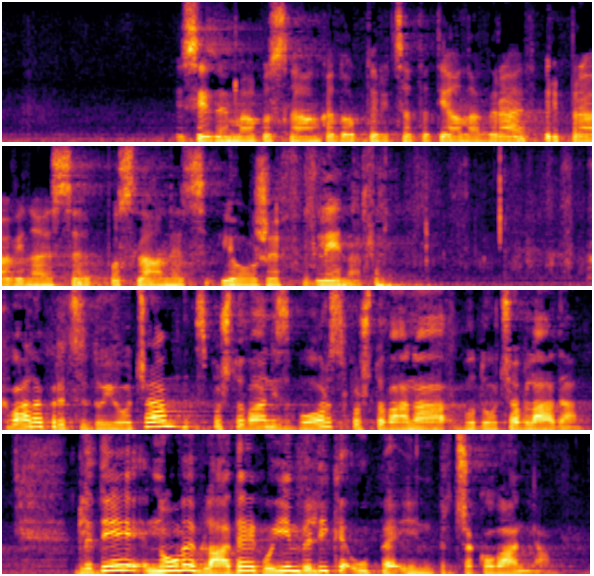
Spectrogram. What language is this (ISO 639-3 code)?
slv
